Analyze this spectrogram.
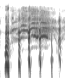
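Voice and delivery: squeaky cackle; high-pitched laugh. Real, not acted. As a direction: burst into a high giggle. High laugh at fishing story.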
